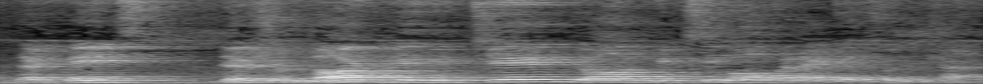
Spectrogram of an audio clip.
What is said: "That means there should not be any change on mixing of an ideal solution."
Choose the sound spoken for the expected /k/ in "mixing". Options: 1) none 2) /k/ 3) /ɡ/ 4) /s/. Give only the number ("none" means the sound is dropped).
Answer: 2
